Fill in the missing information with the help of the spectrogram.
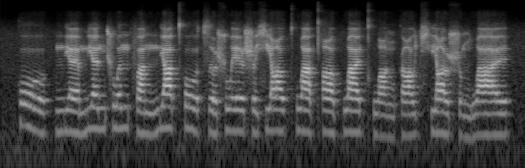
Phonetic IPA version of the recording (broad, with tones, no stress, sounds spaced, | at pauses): k o˥˩ ʊ̯ | n̪ j ɛ˨˩ m j ɛ˥ n ʂ w ə˥ n f a˨˩ n n̪ j ä˥ t̪ʰ o˥˩ ʊ̯ t͡s ɹ̩˨˩ ʂ w e˥ ɪ̯ ʂ ɻ̩˨ ɕ j ɑ˥ ʊ̯ t̪ʰ w ä˥˧ t̪ʰ ɑ˥˩ ʊ̯ k w a˥ ɪ̯ kʰ w ɑ˨˩ ŋ k ɑ˧˥ ʊ̯ t͡ɕʰ j ɑ˥˩ ʊ̯ ʂ ʊ˨˩ ŋ w a˥ ɪ̯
